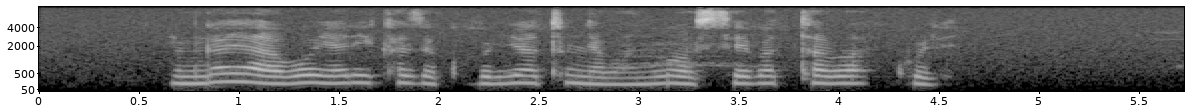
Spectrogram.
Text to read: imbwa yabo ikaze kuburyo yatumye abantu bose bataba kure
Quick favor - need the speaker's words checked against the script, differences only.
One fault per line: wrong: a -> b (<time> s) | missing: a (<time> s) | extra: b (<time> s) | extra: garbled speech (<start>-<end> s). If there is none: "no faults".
extra: yari (1.4 s)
